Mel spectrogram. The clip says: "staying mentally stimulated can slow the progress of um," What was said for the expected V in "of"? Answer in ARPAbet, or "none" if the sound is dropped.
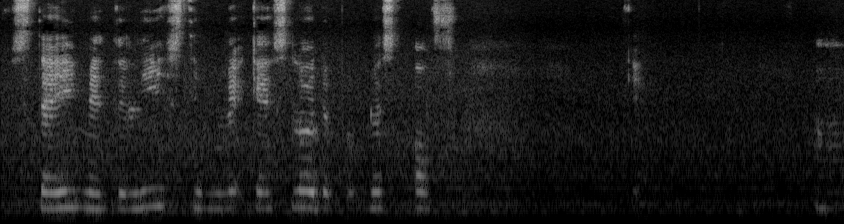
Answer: F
